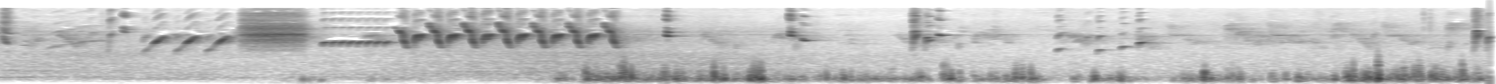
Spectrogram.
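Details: European goldfinch from Algiers. The clip opens with rapid tinkling song notes and a short buzzy trill. The bird's notes then thin to scattered high chips over repeated low thumps and knocking noise.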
